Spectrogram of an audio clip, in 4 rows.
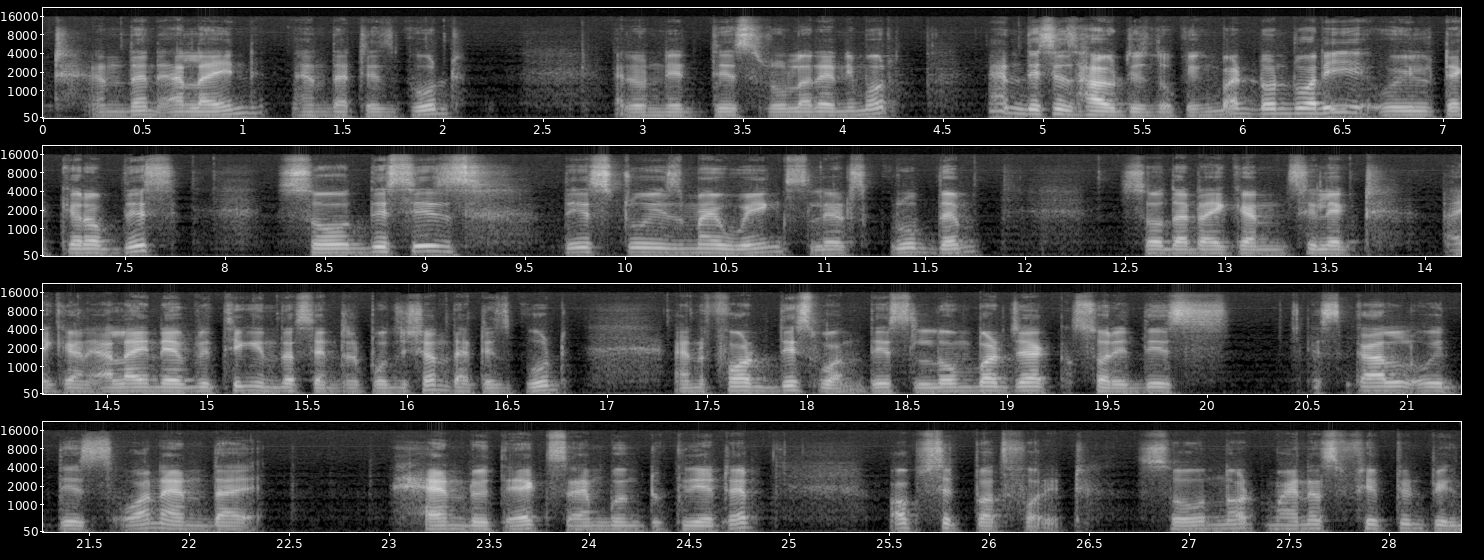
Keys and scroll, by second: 3.0 Delete, 10.8 ctrl+g.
